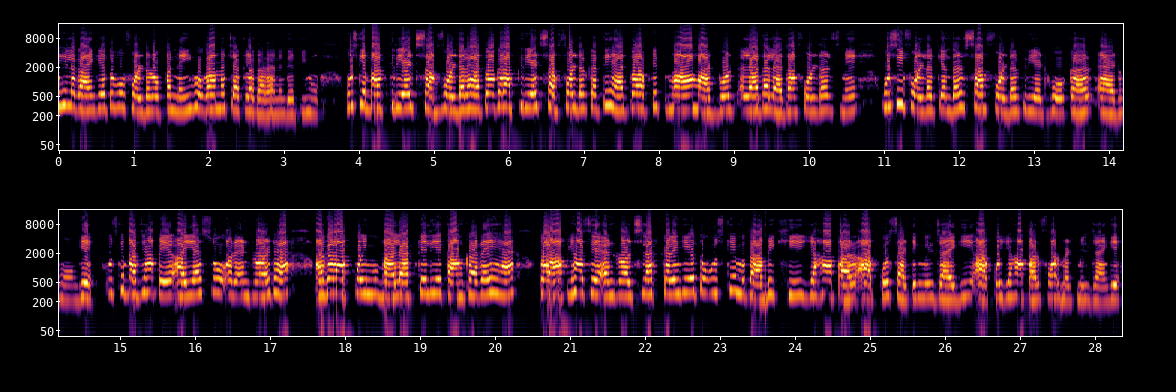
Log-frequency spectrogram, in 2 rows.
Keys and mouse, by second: 23.4 click.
